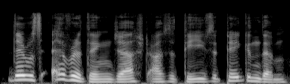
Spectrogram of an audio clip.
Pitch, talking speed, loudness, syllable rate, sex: 145 Hz, 205 wpm, -17 LUFS, 6.0 syllables/s, male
